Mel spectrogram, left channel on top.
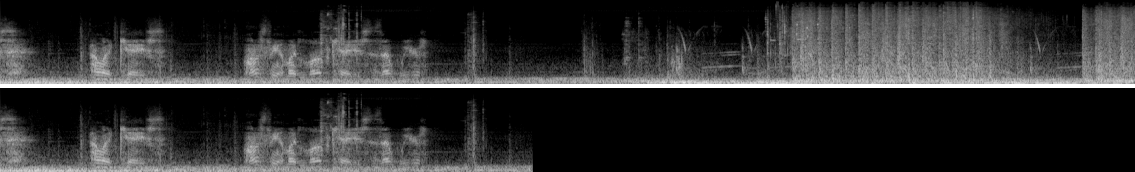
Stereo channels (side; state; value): right; drops out; at 5.4 s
